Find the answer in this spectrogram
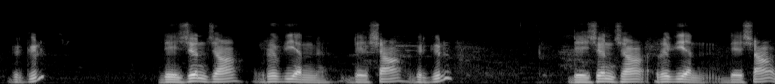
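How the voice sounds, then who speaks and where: A man reading a dictation aloud, repeating each phrase several times and calling out the punctuation. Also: mid-range voice. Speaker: teacher giving a dictation. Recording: dull lo-fi recording.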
